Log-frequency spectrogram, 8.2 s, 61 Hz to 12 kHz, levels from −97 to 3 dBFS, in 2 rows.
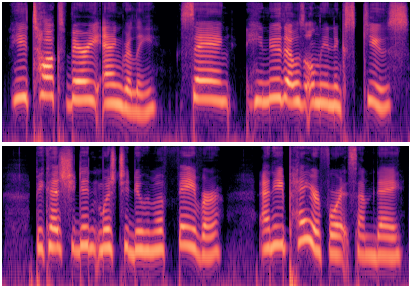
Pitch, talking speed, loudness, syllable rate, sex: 260 Hz, 215 wpm, -20 LUFS, 5.5 syllables/s, female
